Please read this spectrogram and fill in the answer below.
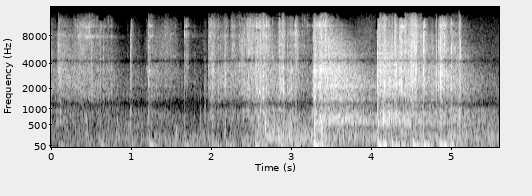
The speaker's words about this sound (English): He grabs one of the collection plates and lets the coins run through his fingers.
